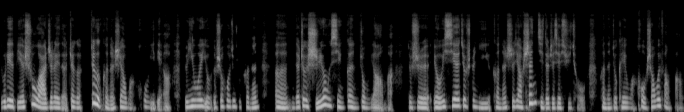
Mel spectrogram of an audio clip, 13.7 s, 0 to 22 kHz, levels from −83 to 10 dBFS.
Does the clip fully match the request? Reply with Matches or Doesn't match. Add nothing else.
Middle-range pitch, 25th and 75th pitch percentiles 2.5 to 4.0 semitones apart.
Matches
